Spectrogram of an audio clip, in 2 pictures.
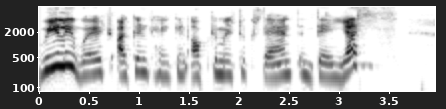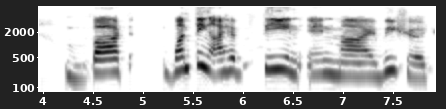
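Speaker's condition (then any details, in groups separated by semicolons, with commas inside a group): Deafness; hearing loss, about 25 years passing as hearing; uses hearing aids and closed captioning, not fluent in sign language; relearned English and speaking, about 10 years of speech therapy, told speaks really well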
